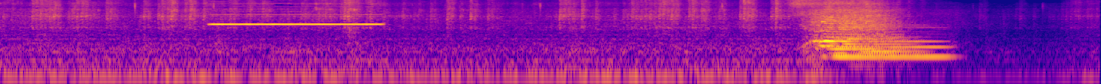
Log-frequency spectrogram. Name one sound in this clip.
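A train's wheels clatter along the rails.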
